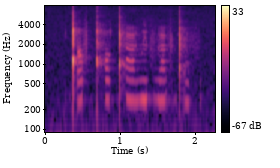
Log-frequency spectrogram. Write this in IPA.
ǃʼ ʌ f ǃʰ ɔ ǃʰ ɔ̃ v ĩ f v ɔ̃ f ǃʼ u f

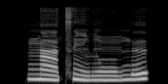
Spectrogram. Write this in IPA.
ŋ ã t͡s ĩ ʎ ũː ŋ ʏ

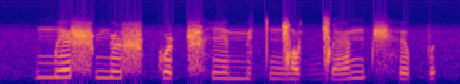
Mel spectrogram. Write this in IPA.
m i ʂ ŋ y ʂ k ʊ ʈ͡ʂʰ i mʲ o t ŋ͡ǀ ʊ ɡ͡ǀ ɛ ŋ t͡ʃʰ ɪ p

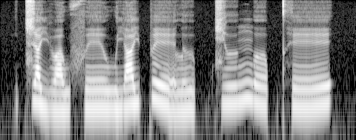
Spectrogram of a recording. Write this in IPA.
t͡ɕ a˧˩ j ʋ a˩ w f eː˩ w j a˧˥ j p eː˧˩ l ɯː˧˩ p̚ t͡ɕ ɯː˧˥ ŋ ɤː˧ p̚ t̪ʰ eː˧˥

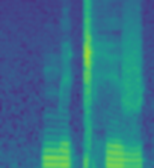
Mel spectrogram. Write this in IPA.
m ɪ ǁʰ ɪ v

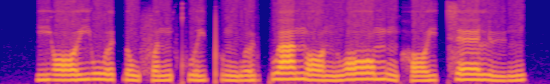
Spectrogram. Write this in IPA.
j ɔː˨˥ j w ɵ˨ t̚ o˨˩ w f ɐ˨˥ n kʷʰ e˨˧ j pʰ ʊ˨ ŋ w ɵ˧ ɥ kʷ aː˥ n̪ ɔː˨ n w ɔː˥ m ʊ˨˩ ŋ h ɔː˨˧ j t͡s ɛː˥ l yː˨˥ ŋ

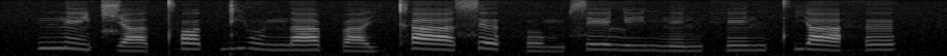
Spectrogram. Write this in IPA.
n̪ ẽ˥˧ t͡ɕ a˨˩ t̪ʰ ɔ˦ t̚ ɡ j u˥˧ n̪ a˧ p a˨˩ j kʰ a˥˧ s ə˥˧ h o˨˩ m s e˦ l i˧ n̪ ẽ˧ n h ẽ˦ n t̪ʰ j a˥˧ h ə˦

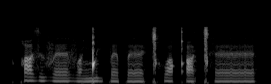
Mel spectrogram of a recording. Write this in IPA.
q ɨ˦ z ɨ˦ v ɛː˧ v ɐ˧ ŋ͡ǃ i˧ p ɛ˧ p ɛː˨ ǀʰ o˦ qʼ ɛ˦ ǀʰ ɛː˦

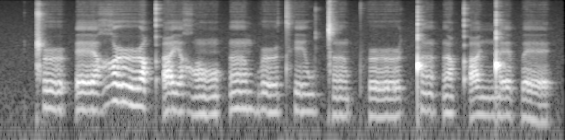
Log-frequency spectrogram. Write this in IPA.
ǁ ə˞ ʔ ɛ ʁ ə˞ qʼ e ʁ õ ʔ ə̃ b ə˞ tʰ e w ǀ ə̃ pʰ ə˞ ǃ ə̃ ʔ ə̃ qʼ ɛ ŋ͡ǃ ɛ p ɛ

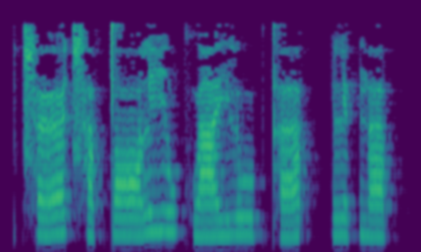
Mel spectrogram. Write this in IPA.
t͡sʰ œː˨˥ t͡sʰ ɐ˨ p̚ t̪ ɔː˧ l iː˥ w kʷʰ aː˨˧ j l uː˧ k̚ t̪ʰ ɐ˨˥ p̚ | l ɪ˨˥ k̚ n̪ ɐ˨ p̚

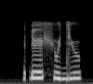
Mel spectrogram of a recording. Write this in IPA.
ɗ e ʃ u dʲ u

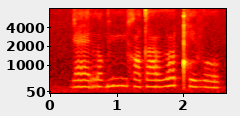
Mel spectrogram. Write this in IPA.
ɡ æː r ɔ ɡ yː x ɔ tˤ yː ðˤ ʉ ǃʰ e v o

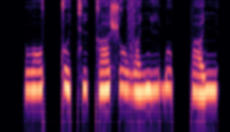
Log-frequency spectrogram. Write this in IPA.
l ɔ tː ɤ c i k a ʃ ɔ v a ɲ i ɓ ɤ pː a ɲ

